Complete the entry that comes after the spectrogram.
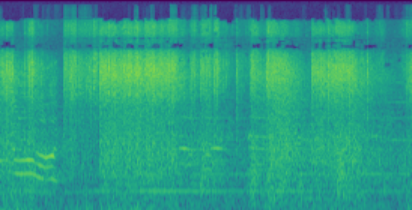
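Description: Automatic gunfire and scattered shots crackle through a Company of Heroes battle, with machine-gun bursts rattling over dense ambient combat noise while a voice talks over the action.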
